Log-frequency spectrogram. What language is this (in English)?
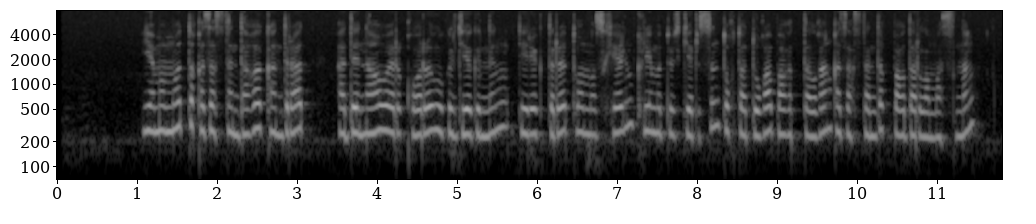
Kazakh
